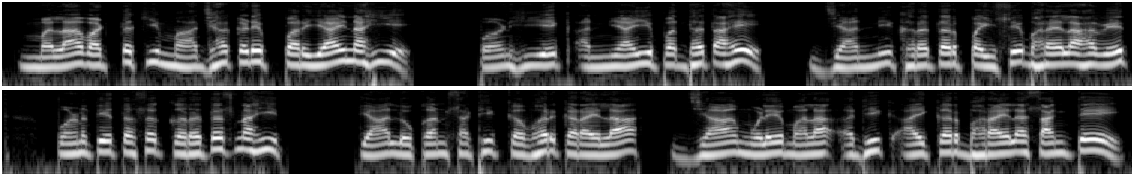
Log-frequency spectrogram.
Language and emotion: Marathi, disgusted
